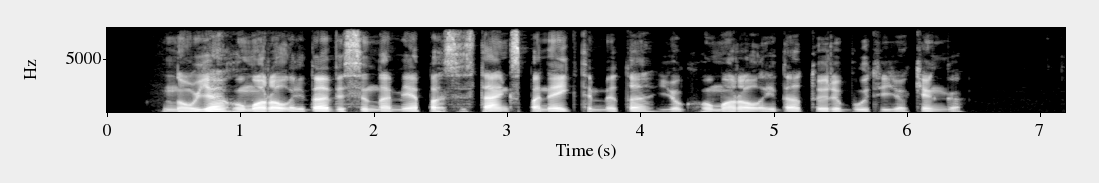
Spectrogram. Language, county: Lithuanian, Tauragė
